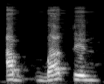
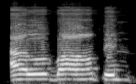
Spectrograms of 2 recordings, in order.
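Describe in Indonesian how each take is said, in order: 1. Bunyi L menyatu dengan B yang ganda. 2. Bunyi L dibaca jelas sebelum B. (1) "bukan ab-batin" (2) "bacanya al-batin"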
